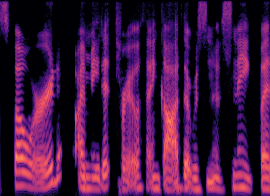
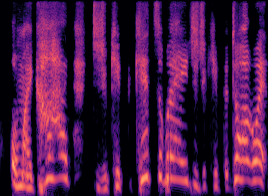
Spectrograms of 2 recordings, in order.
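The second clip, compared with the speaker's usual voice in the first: higher-pitched, mock-frantic questioning; retold panic; 8 semitones higher, faster than usual. Wife quizzing husband after the snake sighting, mock panic. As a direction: act out a panicked check on the family.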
